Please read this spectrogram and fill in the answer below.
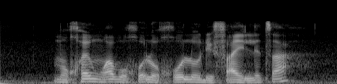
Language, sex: Tswana, male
